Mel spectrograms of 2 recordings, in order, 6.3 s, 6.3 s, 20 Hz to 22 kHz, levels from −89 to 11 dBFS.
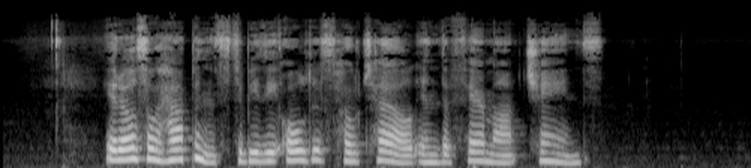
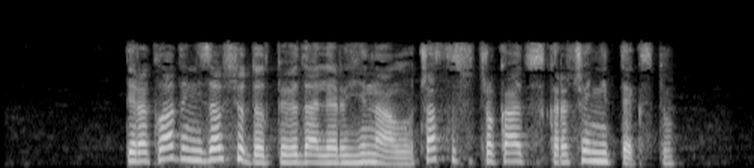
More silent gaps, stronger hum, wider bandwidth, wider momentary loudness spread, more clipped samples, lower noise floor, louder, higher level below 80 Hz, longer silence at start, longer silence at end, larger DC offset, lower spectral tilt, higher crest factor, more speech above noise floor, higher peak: neither; neither; first, 15 kHz vs 8 kHz; first, 13 LU vs 7 LU; neither; second, -63 dBFS vs -69 dBFS; about the same, -16 LUFS vs -15 LUFS; first, -52 dBFS vs -58 dBFS; second, 0.45 s vs 1.05 s; first, 1.25 s vs 0.7 s; neither; about the same, -4 dB/octave vs -4.5 dB/octave; about the same, 16 dB vs 14 dB; second, 48 dB vs 54 dB; about the same, 0 dBFS vs -2 dBFS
